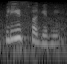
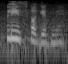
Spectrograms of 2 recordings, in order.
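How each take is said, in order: First: It is said in a soft, humble tone. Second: It is said in a soft, humble tone.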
